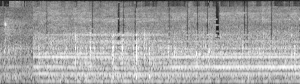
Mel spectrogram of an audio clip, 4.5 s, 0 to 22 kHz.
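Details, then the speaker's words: Brother MFC-9440CN laser printer printing after parts were cleaned: a steady droning hum with scattered sharp ticks. The noise sounds wrong; cause not pinned down. "oh I can print it oh it doesn't sound good at all hear that there's a bad sound"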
